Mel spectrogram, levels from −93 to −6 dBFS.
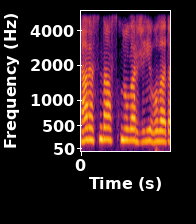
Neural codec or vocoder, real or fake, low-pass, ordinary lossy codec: codec, 16 kHz, 2 kbps, FreqCodec, smaller model; fake; 5.4 kHz; none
